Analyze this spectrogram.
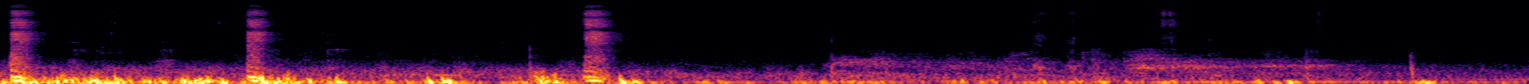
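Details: Little deer from a family visiting a Northern Arizona backyard, sneezing repeatedly from a cold: three abrupt, explosive snorts in the first three seconds, then softer rustling and faint sounds.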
